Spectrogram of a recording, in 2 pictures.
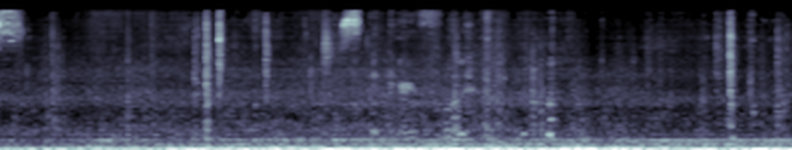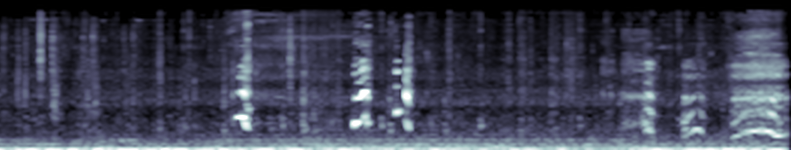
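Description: Motorhome driving in city traffic, heard from inside the cab: steady low engine and road rumble that swells a little about a second and a half in, with scattered light clicks.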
